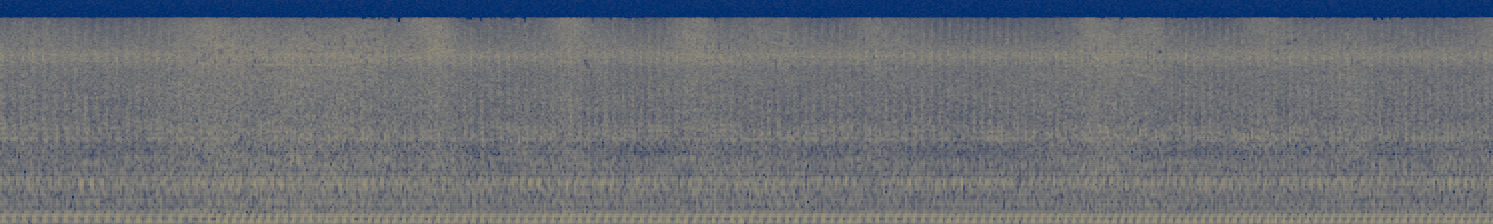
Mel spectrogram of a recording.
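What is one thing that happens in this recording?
A motorcycle engine drones steadily at speed, shifting up in pitch after a moment.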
